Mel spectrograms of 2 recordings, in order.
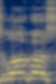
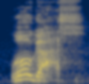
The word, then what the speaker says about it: logos: to explain explain himself pronounce logos like you pronounce chaos because they're the opposite of each other logos chaos yeah but there's an A in chaos there's no way in logos that's why Slayer reigning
